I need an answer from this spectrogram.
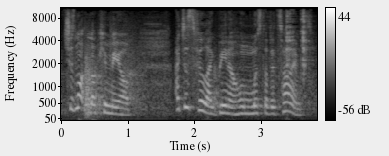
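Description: An actress with a Ghanaian accent playing a meek, innocent young student in a film drama, speaking hesitantly. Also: female voice, mid-range voice, very animated, normal speed, natural voice. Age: young adult. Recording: noisy location film sound.

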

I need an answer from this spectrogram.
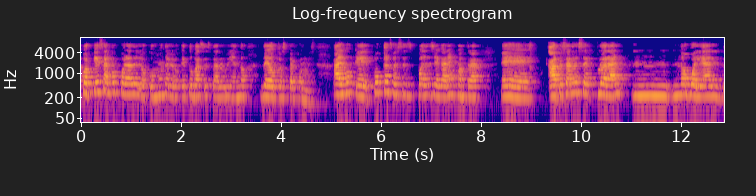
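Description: A woman's voice: a little high, fairly bright tone, echoey room. A woman reviewing perfumes in a casual, chatty way, often repeating herself and asking "¿sí?". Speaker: beauty vlogger.

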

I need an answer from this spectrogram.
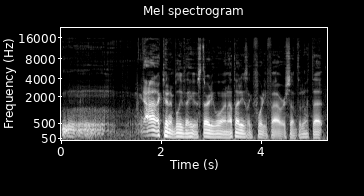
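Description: Deep slow gravelly man chatting gossip. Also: big pitch swings, darkish tone. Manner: chatty, laughs at his own remarks. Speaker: gossip channel host. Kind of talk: casual gossip chat.

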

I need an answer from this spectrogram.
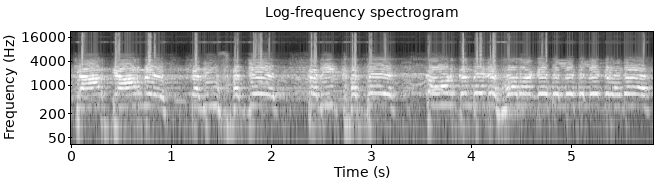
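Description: Male rural Punjabi kabaddi commentator, high flat chant, repeated calls, echoey loudspeaker. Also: normal speed. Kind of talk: rural live sports commentary with chanted verse. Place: outdoor village sports ground. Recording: echoey, distant, tinny loudspeaker sound.

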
